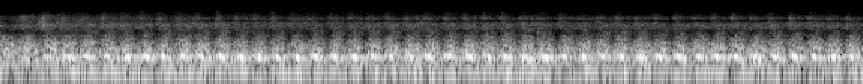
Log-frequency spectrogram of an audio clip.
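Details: Old truck, not started in a while and needing a new clutch, started in neutral by pumping the gas and holding it down; catches quickly into an even, steady pulse of about four beats a second, oil pressure good: smooth, healthy six-cylinder idle.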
